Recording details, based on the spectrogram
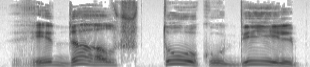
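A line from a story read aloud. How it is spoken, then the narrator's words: Near moan. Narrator (Russian): почти простонал один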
